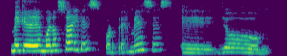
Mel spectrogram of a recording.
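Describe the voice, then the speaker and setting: A woman's pitch swings very widely against a quiet background. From Venezuela, Caracas. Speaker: migrant sharing her story. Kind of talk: interview.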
